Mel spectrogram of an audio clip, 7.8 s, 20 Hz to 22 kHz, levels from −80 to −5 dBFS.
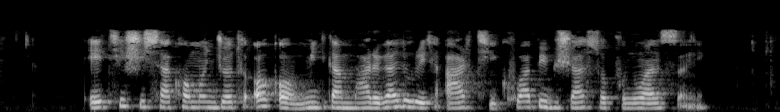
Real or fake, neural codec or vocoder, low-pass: real; none; 7.2 kHz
